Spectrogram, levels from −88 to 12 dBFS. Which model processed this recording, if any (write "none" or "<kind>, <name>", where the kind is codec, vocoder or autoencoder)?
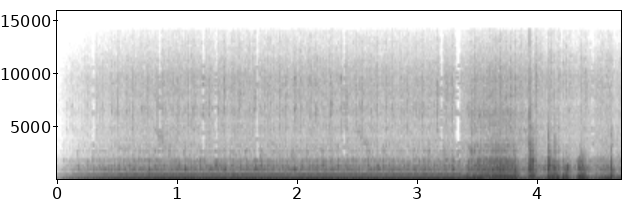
none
